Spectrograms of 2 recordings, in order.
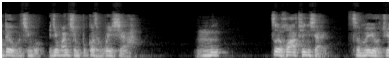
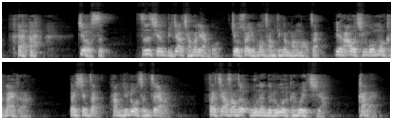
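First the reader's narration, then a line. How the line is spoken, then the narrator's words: Loud laughter. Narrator (Chinese): 秦昭襄王大笑说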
